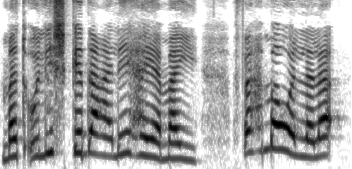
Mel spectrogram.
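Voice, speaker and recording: A woman's voice: mid-range voice, quick pace, no room sound, pitched above the performer's own voice, close to an everyday voice. A woman voicing a clingy, defiant little girl with an Egyptian accent. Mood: shrill accusing.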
